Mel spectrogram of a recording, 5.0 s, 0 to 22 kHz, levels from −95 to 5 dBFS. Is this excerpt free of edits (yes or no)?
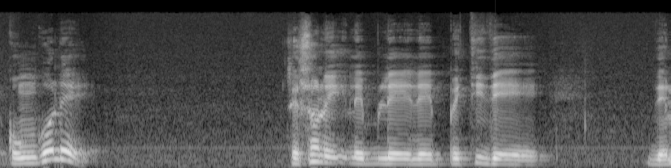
yes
